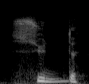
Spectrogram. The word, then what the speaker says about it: Sud: Here you should pronounce the D. Sud. Sud, okay?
